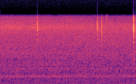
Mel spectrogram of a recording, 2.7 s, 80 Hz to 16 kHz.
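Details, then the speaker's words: Gallagher M400 electric fence energizer after capacitor repair (dead capacitor stopped it powering up): sharp crisp ticks roughly once a second over quiet room hum; fencer pulsing normally. "this is just that capacitor i thought i guess it was totally dead that's why it wouldn't come on maybe it has a little bit of resi you know capacitance in it it will it will read something but um now that one's going just fine now"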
